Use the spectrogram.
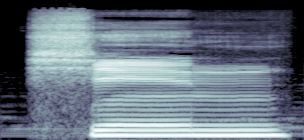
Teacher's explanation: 舌尖儿我们发到最后的时候，一定要和硬腭最前端有一个接触 · Term: 前鼻音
